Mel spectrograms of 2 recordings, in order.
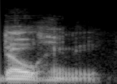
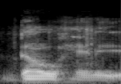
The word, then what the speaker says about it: Doheny: that doen that's his that's how you pronounce it Doheny I've been hearing all kinds of uh all kinds of names about this guy all kinds of different things but uh Doheny is how you say it and thank you guys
